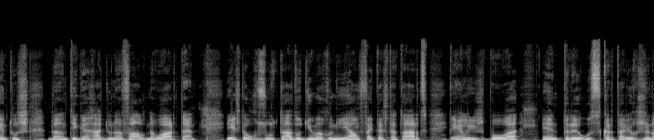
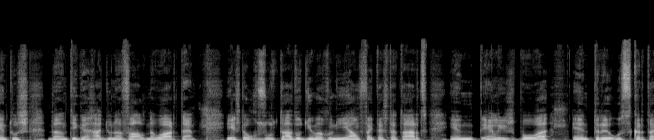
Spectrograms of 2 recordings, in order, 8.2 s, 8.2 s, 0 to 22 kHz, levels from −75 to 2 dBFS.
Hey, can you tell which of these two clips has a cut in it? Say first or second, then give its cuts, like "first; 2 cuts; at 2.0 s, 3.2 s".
first; 1 cut; at 5.6 s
